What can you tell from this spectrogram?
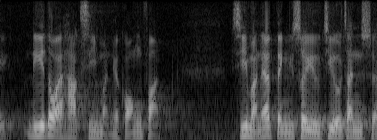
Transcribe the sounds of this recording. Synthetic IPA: niː˥t̪̬whɐ˨˩ɦaː˧k̚siː˧mɐ˨˩nkɛː˧kɔː˨˥ŋfa̰ː˧t̚ | siː˧mɐ˨˩njɐ˥t̚t̪ɪ˨ŋ˧sɵ˥ɥji˧wt͡siː˥d̪o˧wt͡sɐ˥nsœː˨˧

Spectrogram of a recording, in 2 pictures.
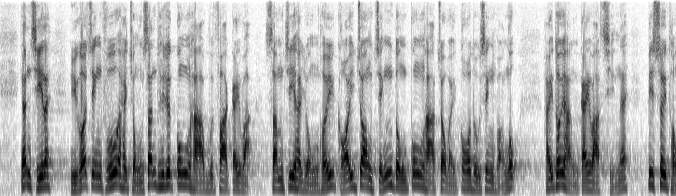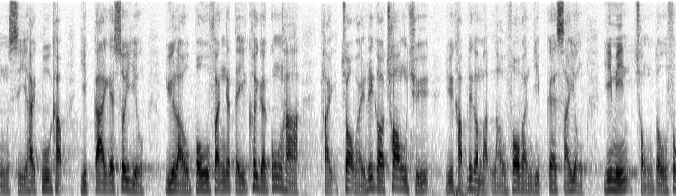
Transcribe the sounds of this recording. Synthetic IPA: jɐ˥nt͡sʰiː˨˦lɛː˥ | jyː˨˩kɔː˨˥t͡sɪ˧ŋfuː˨˥ɦɐ˨jt͡sʰʊ˨˩ŋsɐ˥nt̪ʰɵ˥t͡ʃʰɵ˥t̚kʊ˥ŋɦaː˨wuː˨t̚faː˧kɐ˧jwa̰ː˨k̚ | sɐ˨mt͡siː˧hɐ˨jːʊ˨˩ŋɦɵ˨˥ɥkɔː˨˥jt͡sɔː˥ŋt͡sɪ˨˥ŋt̪ʊ˨ŋkʊ˥ŋɦaː˨t͡sɔː˧k̚wɐ˨˩jkɔː˧t̪o˨wsɪ˧ŋfɔ̰ː˨˩ŋʊ˥k̚ | hɐ˨˥jt̪ʰɵ˥ɥhɐ˨˩ŋkɐ˧jwaː˨k̚t͡sʰiː˨˩nlɛː˥ | piː˥t̚sɵ˥ɥt̪ʰʊ˨˩ŋsiː˨hɐ˨jkuː˧kʰɐ˨p̚ | jiː˨p̚kaː˧jkɛː˧sɵ˥ɥjiː˧wjyː˨lɐ˨˩wpo˨wfɐ˨nkɛː˧t̪e˨jkʰɵ˥ɥkɛː˧kʊ˥ŋɦaː˨ | t̪ʰɐ˨˩jt͡sɔː˧k̚wɐ˨˩jliː˥kɔː˧t͡sʰɔː˥ŋt͡ʃʰyː˨˧˥ | jyː˨˥kʰɐ˨p̚liː˥kɔː˧mɐ˨t̚lɐ̰˨˩wfɔː˧wɐ˨njiː˨p̚kɛː˧sɐ˨˥jjʊ˨˩ŋ | jiː˨˥miː˨nt͡sʰʊ̰˨˩ŋt̪o˨˧wfʊ˥

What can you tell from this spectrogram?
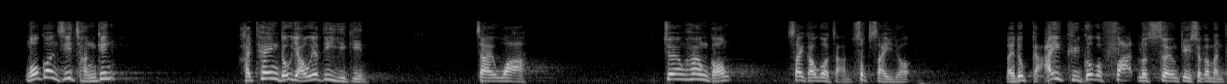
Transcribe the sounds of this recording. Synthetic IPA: ŋɔː˨˧kɔː˨˥ɐ˨ns̬i˨˥t͡sʰɐ˨˩ŋk̬ɪ˥ŋ | hɐ˨jt̪ʰɛː˥ŋt̪̬o˨˥wjɐ˨˧wjɐ˥t̚t̪iː˥jiː˧kiː˨n | t͡sɐ˨whɐ˨jwaː˨ | t͡ʃœː˥ŋɦœː˥ŋkɔː˨˥ŋ | sɐ˥jkɐ˨˥wkɔː˧t͡sa̰ː˨msʊ˥k̚sɐ˧jt͡ʃɔ̰ː˨˥ | lɐ˨˩jt̪o˧wka̰ː˨˥jkʰy˧t̚kɔ˨˥kɔː˧faː˧t̚lɵ˨t̚sœː˨˧ŋke˨˧jsɵ˨t̚kːɛ˧mɐ˨nt̪ʰ

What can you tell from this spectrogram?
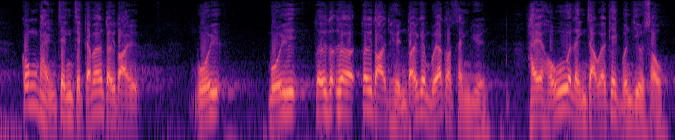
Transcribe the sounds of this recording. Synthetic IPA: kʊ˥ŋpʰɪ˨˩ŋt͡sɪ˧ŋt͡sɪ˨kːɐ˨˥mjœː˨˥ŋt̪ɵ˧ɥt̪ɔː˨j | wuː˨˧j | muː˨˧jt̪t̪ɵ˧ɥt̪ɔː˨jt̪ʰyː˨˩nt̪ɵ˨˥ɥkɛ˧mu˨˧˥jɐ˥kɔː˧sɪ̰˨˩ŋjy̰ː˨˩n | hɐ˨jɦo˨˥wlɪ˨˥ŋt͡sɐ˨wkɛ˧ke˥jpuː˨˥njiː˧wso̰˧w

